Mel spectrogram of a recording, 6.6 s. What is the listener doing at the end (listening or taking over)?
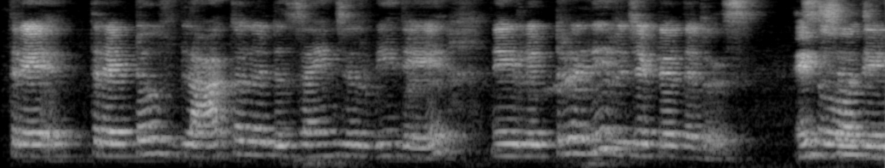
taking over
